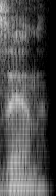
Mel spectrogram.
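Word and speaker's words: Sinn: It's pronounced Zen.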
